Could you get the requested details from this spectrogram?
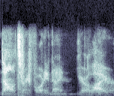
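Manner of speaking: very soft, hushed whisper. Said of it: "why are we whispering?".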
